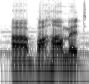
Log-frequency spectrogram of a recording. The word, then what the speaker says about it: Bahamut: Bahamut, I say Bahamut instead of Bahamu. But I've heard some people say Bahamu instead of Bahamut.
